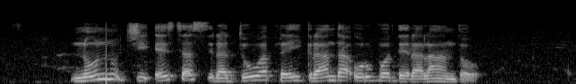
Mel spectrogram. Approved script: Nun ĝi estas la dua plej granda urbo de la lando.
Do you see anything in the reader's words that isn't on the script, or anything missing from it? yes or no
no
